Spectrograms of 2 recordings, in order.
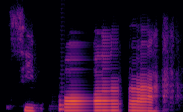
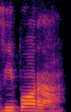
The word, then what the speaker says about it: Zipora: Mungkinkah saya pronunciation saya mungkin salah? Panggilannya siapa? Oh benar, Zipora. Oke. Tak pikir saya salah. Saya jadi keinget Zalora. Oke, gimana Zipora? Panggilannya benar Zipora kah? Iya.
